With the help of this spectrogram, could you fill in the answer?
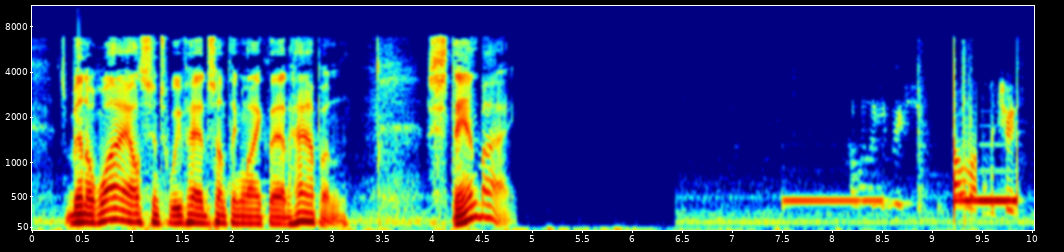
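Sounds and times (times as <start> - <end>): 
speech: 0.3 - 4.9
telephone call ringing through to voicemail: 7.5 - 8.6, 9.2 - 9.9.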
